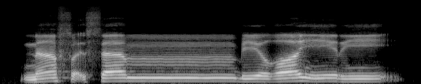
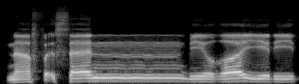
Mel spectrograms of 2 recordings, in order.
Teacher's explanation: Dia bukan san tapi sam. Jadi kita kita menggantikan tanwin ini dengan huruf mim. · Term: iqlab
